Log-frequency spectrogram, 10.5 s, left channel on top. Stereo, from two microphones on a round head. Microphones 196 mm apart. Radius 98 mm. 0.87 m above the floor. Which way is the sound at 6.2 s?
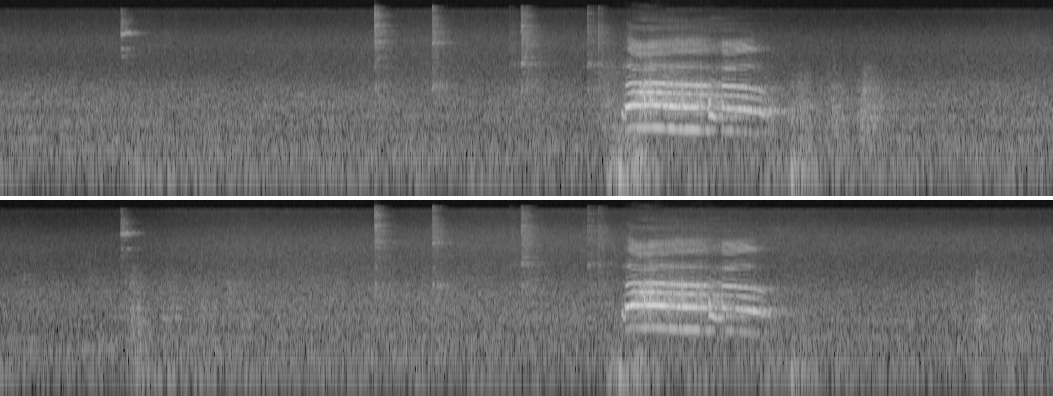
Centre (ahead or behind).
